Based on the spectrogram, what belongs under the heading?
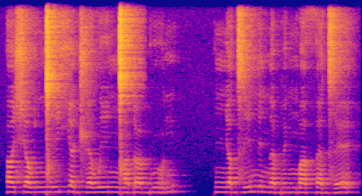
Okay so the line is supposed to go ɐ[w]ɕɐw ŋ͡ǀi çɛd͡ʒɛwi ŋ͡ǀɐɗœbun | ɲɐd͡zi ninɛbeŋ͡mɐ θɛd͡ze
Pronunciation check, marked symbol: incorrect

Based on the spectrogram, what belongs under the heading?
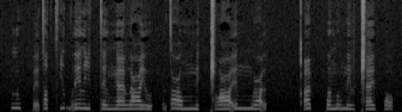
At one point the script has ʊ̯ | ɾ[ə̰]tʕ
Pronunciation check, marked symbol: correct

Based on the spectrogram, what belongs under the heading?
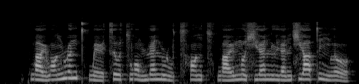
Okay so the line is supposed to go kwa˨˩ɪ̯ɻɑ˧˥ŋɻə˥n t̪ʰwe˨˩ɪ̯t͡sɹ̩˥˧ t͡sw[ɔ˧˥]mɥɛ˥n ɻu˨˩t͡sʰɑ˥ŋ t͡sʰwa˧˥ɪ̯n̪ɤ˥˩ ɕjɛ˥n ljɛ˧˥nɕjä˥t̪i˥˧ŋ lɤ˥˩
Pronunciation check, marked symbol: incorrect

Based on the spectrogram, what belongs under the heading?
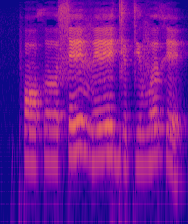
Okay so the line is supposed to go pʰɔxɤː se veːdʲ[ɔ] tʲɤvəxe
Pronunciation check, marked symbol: incorrect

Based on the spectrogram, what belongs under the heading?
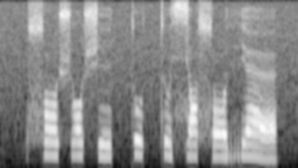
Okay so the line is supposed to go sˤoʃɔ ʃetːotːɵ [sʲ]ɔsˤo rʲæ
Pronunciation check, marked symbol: correct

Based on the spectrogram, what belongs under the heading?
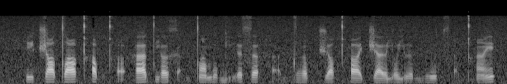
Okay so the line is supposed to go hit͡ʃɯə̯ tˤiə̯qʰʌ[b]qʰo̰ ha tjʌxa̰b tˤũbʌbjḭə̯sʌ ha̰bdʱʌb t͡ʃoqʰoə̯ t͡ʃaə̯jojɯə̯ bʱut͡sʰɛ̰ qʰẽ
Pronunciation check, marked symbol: correct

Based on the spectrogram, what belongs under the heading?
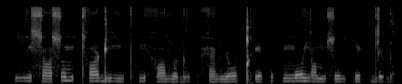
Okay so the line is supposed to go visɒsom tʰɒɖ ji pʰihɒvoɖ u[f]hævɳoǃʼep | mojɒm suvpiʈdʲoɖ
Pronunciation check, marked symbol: incorrect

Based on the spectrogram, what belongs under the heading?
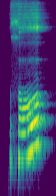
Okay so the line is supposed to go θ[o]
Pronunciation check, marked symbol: correct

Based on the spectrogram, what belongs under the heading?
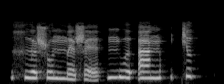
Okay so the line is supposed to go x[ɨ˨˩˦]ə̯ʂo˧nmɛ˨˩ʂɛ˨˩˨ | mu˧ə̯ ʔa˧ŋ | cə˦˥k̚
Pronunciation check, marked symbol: incorrect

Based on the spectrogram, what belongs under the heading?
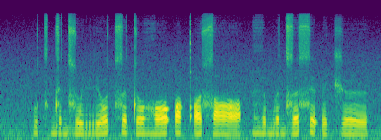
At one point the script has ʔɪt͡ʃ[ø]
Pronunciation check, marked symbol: correct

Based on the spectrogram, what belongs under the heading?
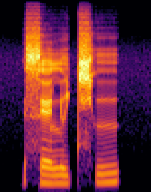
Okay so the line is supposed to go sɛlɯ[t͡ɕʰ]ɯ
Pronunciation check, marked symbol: correct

